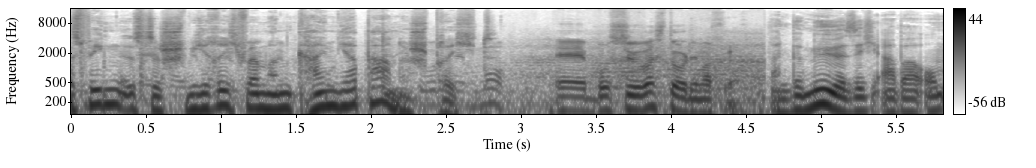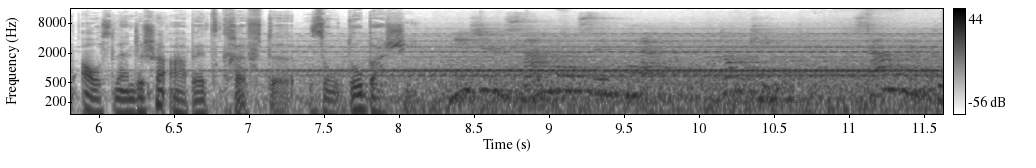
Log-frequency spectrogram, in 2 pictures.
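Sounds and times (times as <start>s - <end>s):
speech: 0.0s - 9.2s
constant mechanical hum of train: 2.6s - 11.6s
loud rumble inside a moving train carriage: 6.0s - 11.6s.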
